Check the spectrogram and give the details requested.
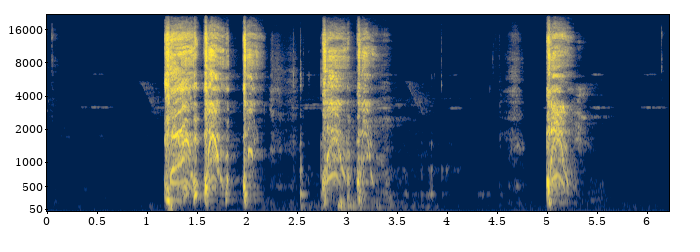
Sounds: Cough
